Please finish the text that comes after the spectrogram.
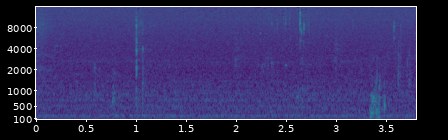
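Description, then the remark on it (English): A quiet, low background hum with a few faint ticks, then one short, soft wet slurp of a drink near the end. No one speaks. “I didn't slurp that loud.”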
